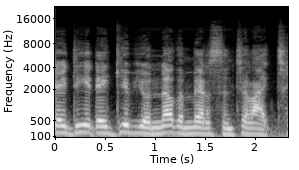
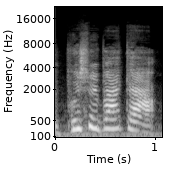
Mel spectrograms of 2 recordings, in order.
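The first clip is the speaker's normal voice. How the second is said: higher and louder insistence; insistent repeat; 10 semitones higher, 4 dB louder than usual. Retold or imitated. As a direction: repeat it, now firmer and pleading.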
